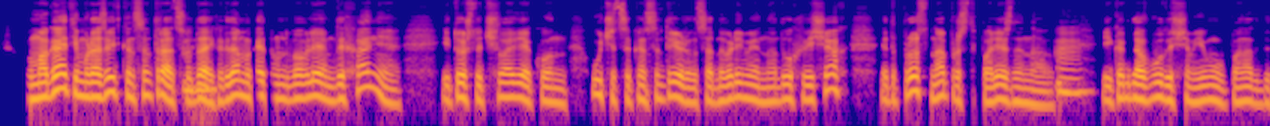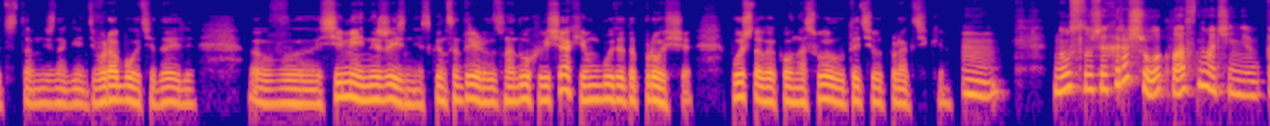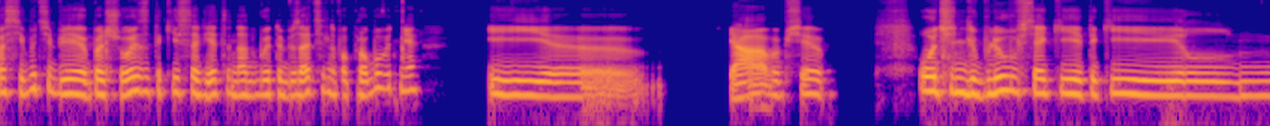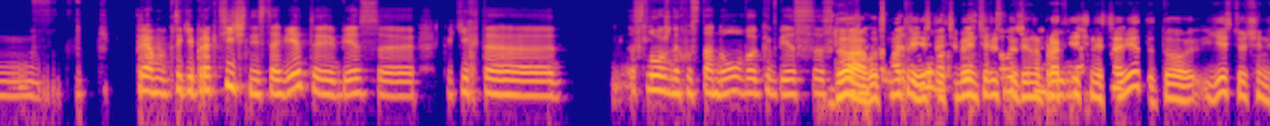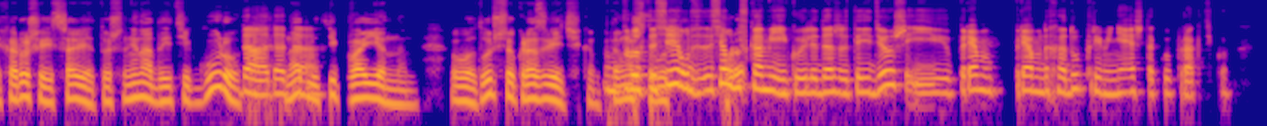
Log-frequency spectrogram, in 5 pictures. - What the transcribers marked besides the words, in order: tapping
- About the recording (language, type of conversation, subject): Russian, podcast, Какие простые дыхательные практики можно делать на улице?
